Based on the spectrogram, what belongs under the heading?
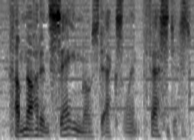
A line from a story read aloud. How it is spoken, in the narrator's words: Paul replied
